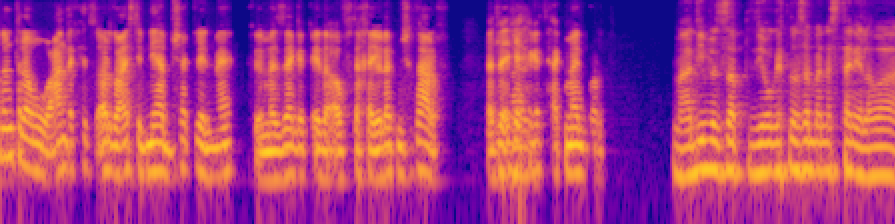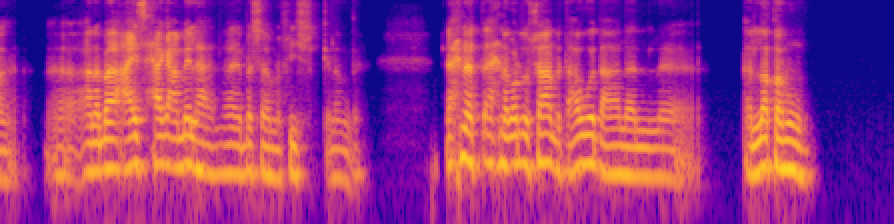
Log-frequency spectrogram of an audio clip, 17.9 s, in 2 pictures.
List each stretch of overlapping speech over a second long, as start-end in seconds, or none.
none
